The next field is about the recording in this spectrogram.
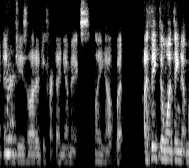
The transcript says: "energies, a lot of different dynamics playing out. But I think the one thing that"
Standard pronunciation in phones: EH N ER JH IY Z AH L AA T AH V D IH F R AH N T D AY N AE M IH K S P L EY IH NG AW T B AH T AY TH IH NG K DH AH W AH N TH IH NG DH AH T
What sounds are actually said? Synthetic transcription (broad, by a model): EH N ER JH IY Z AH L AA T AH V D IH F R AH N D AY N AE M IH K S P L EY IH NG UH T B AH T AY TH IH NG K DH AH W AH N TH IH NG DH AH T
